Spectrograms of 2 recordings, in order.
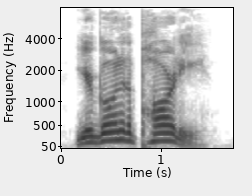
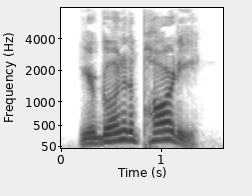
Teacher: with a flat tone, it's just a statement. But if you raise your voice at the end, "You're going to the party?" it becomes a question.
